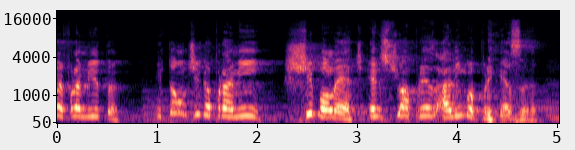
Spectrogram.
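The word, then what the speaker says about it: שיבולת: Então diga para mim Shibolete. Eles tinham a língua presa. Diga para mim Shibolete. Eles não conseguiam falar Shibolete, eles falavam Sibolete.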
